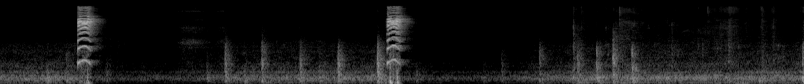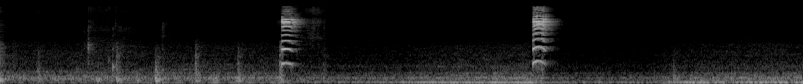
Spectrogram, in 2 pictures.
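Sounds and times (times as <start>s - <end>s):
dog squealing: 10.8s - 11.3s, 13.4s - 13.7s.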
